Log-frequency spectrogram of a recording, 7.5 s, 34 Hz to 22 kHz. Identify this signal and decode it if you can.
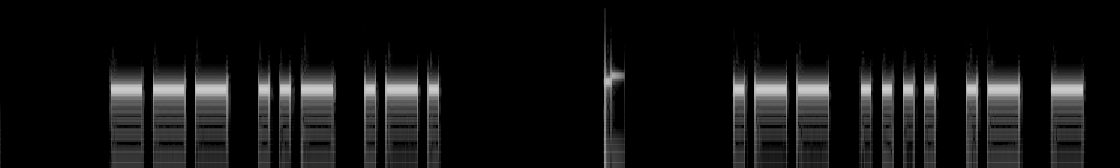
Morse code, heard as a keyed tone, about 17 wpm, 700 Hz. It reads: OUR WHAT
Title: Sets of 2 Words - New Word Drill - 17wpm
